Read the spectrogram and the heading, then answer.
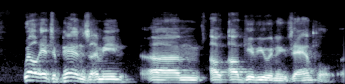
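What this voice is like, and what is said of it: Usual voice. Nothing is said of it.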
